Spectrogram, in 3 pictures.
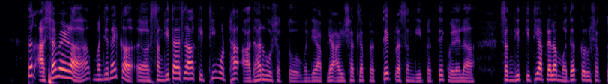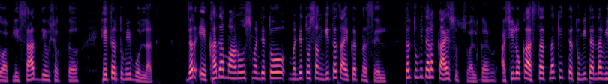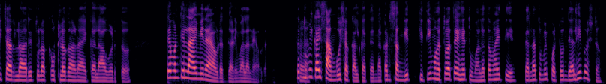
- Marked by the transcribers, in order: other background noise
- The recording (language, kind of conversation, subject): Marathi, podcast, कठीण दिवसात कोणती गाणी तुमची साथ देतात?
- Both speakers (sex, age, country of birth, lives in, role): male, 45-49, India, India, host; male, 50-54, India, India, guest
